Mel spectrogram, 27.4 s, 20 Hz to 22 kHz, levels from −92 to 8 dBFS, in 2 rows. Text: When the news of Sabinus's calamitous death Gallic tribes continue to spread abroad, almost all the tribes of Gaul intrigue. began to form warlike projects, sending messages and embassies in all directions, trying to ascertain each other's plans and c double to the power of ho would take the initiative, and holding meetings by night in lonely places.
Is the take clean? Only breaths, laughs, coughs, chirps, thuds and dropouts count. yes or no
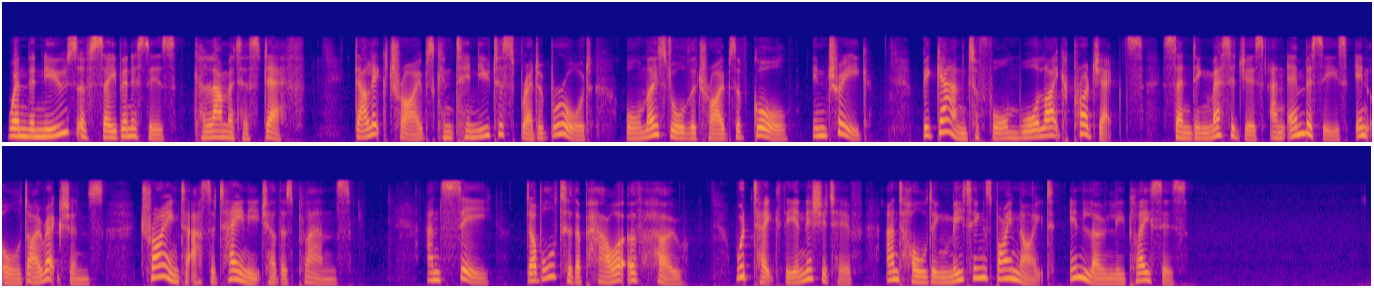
yes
